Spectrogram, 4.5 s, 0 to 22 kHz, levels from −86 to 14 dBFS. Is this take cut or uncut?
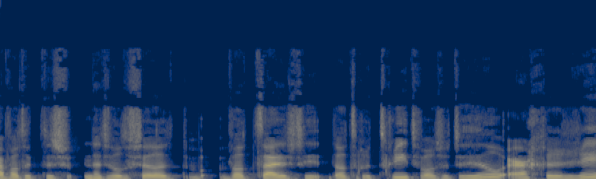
uncut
